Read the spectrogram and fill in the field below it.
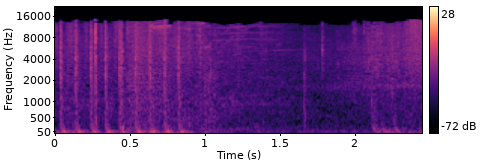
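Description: Automatic gunfire in the Call of Duty video game plays as a rapid burst of sharp, evenly spaced shots, then a short pause and another fainter burst starting near the end.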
